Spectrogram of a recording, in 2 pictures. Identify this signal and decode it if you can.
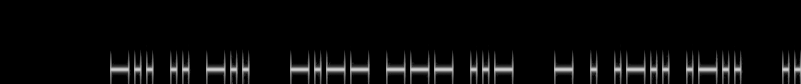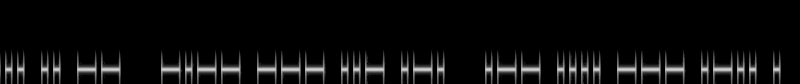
Morse code, heard as a keyed tone, about 20 wpm, 700 Hz. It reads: DID YOU TELL HIM YOUR WHOLE
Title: Sentences from Top 400 Words 20wpm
